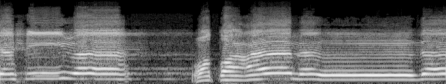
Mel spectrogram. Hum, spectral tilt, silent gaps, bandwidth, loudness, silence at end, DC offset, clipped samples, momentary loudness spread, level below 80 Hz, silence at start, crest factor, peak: none; -2.5 dB/octave; none; 16.5 kHz; -6 LUFS; 0 s; under 0.1%; 2%; 8 LU; -48 dBFS; 0 s; 6 dB; 0 dBFS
